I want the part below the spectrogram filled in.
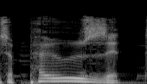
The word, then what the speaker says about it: supposedly: 正確發音係 supposedly，我嗰個 ed 呢我會 z 埋出嚟嘅， ok， supposedly 一個 zed 嘅音嚟嘅， supposedly supposedly supposedly 就唔係就咁 supposedly 嘅， ok， supposedly。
